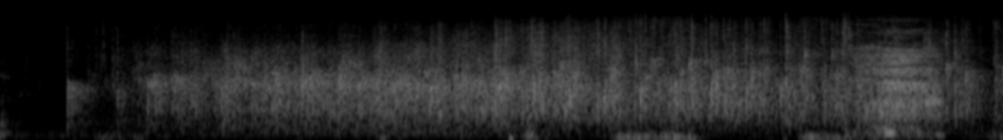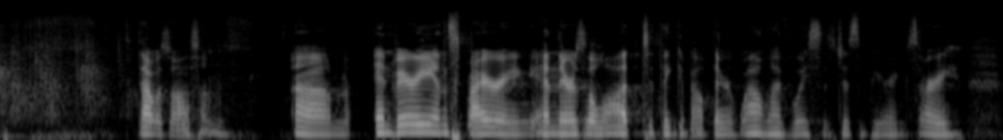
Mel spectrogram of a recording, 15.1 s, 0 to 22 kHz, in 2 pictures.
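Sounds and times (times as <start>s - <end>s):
audience applauding: 0.5s - 8.6s.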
